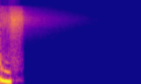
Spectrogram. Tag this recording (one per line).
end
puncy
Skrillex
snare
